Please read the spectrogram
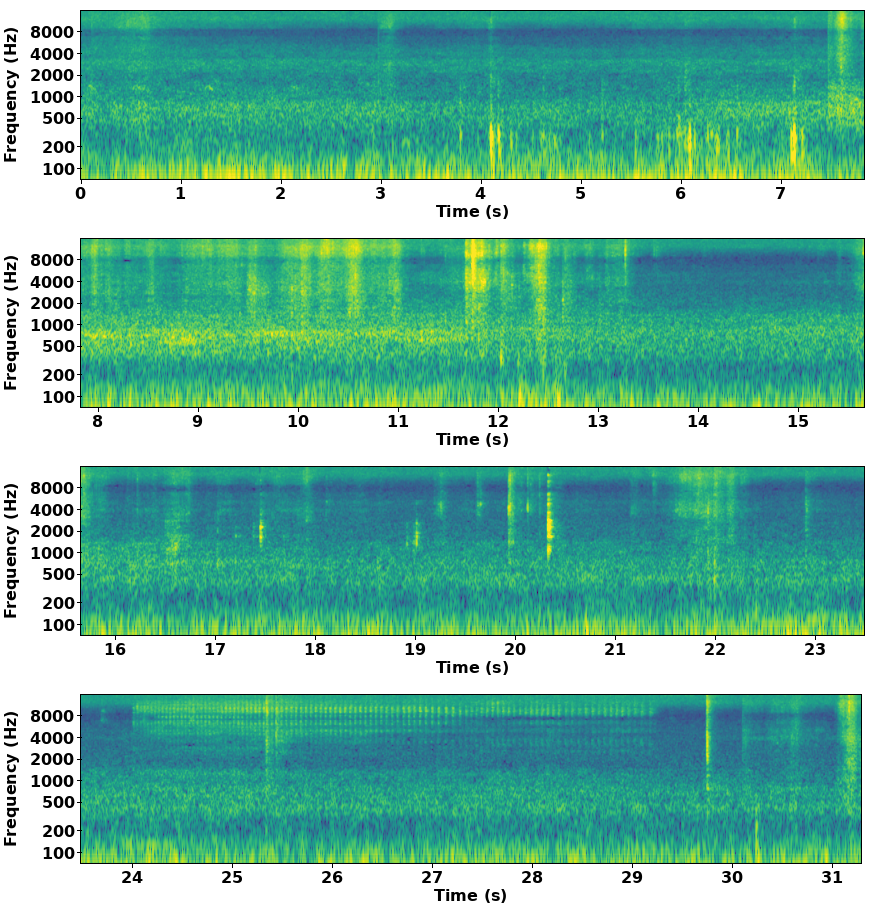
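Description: Quiet outdoor ambience: a steady low wind rumble on the microphone, with scattered rustles and a few light knocks.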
